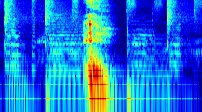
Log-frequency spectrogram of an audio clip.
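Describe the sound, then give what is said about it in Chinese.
A storyteller's voice imitates a monkey clearing its throat: one short, rough, gravelly burst framed by hummed, voiced sounds, loud against otherwise quiet surroundings. “他清了清嗓子”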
